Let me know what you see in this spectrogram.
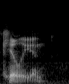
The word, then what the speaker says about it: Cillian: it's actually properly pronounced Killian. – Don't pronounce it like me. Don't do that. – it's spelled Cillian, but it's pronounced Killian.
